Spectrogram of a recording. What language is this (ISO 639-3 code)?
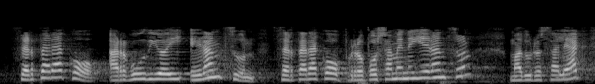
eus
